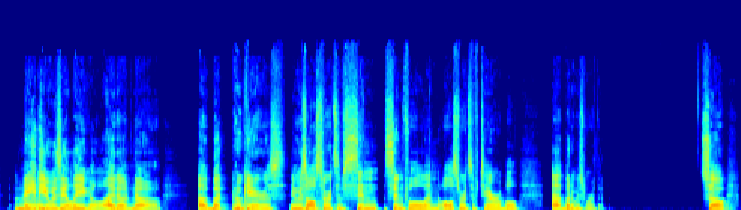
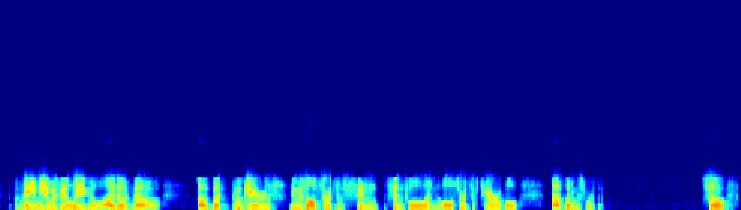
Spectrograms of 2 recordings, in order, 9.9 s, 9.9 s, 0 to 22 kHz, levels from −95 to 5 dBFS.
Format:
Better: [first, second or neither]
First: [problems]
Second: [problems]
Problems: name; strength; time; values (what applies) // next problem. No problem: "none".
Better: first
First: none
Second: phone-call audio; poor line; nothing above 3.5 kHz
